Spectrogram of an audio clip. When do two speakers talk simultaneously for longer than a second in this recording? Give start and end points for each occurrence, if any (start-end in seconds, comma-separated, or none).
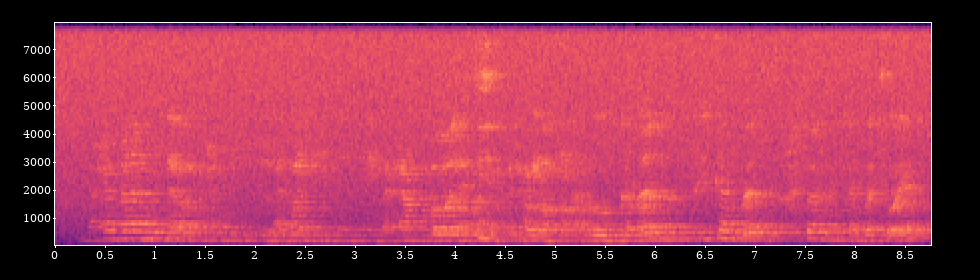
3.8-5.4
